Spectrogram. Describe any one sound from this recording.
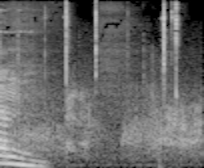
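A revolver's cylinder clicks as cartridges are loaded.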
